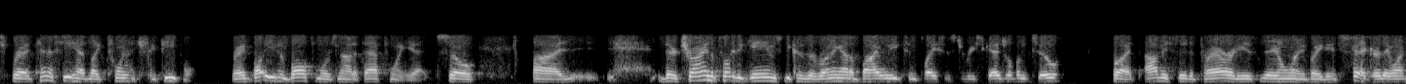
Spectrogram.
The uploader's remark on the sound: We open the phones and allow for the Airing of Grievances... In which a special caller from the past called in.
